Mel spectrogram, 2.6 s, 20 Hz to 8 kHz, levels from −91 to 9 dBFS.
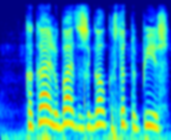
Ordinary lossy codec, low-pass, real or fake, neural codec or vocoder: none; 7.2 kHz; real; none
